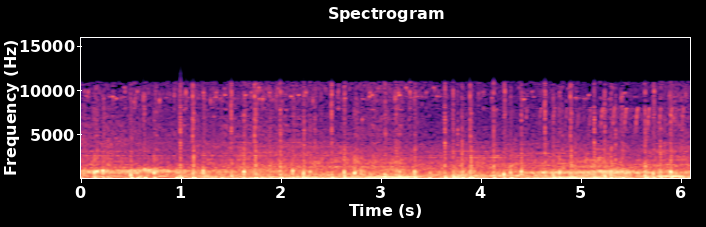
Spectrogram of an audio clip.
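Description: Hooves of a horse in The Witcher 3, a continuous rhythmic clip-clop at moderate pace, close and steady, with low tonal sounds and faint voice traces beneath.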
